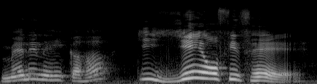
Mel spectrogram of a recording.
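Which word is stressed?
ये. The word 'ye' carries the main stress. The office is some other place, not this one. "ये office थोड़ा ही कहा था मैंने, वो तो कहीं और था"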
